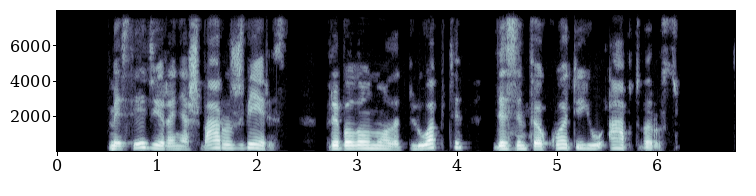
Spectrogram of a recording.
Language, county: Lithuanian, Klaipėda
